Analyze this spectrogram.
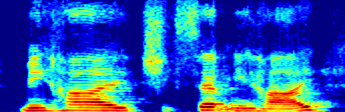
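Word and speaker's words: Mihaly Csikszentmihalyi: And if you've ever heard of the theory by, and I'm not Hungarian, so maybe pronouncing this wrong, but I think it's right, Mihai Csikszentmihalyi, he talks about the theory of flow.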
